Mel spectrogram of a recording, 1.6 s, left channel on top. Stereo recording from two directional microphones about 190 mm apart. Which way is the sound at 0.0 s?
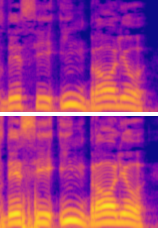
30° right (ahead or behind).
